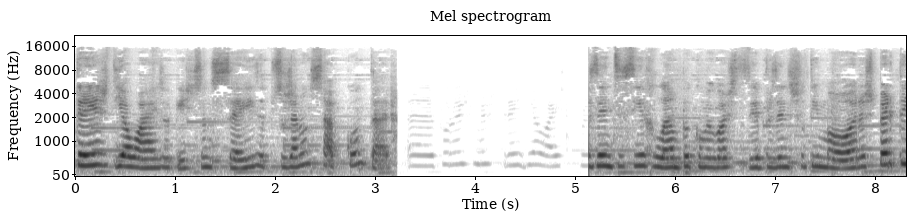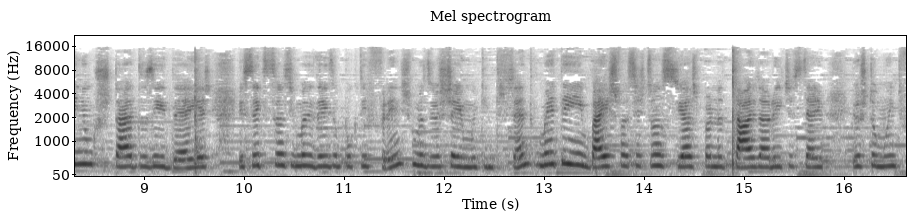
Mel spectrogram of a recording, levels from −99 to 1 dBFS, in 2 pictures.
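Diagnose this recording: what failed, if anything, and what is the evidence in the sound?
A 24-bit alignment error (too quiet) at the sample-format conversion stage: from 3.21 to 5.13 s the sound falls abruptly by about 48 dB and returns just as abruptly. Low-word 24-bit samples were read as 32-bit integers. Unlike a dropout or fader move, the faint sound stays clean and undistorted.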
